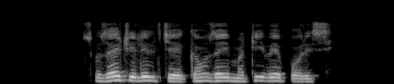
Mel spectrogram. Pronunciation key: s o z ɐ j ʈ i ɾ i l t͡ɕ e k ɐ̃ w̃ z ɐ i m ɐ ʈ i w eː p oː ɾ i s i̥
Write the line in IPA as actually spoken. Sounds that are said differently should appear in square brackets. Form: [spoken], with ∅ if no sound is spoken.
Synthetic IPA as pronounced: s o z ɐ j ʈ i [l] i l t͡ɕ e k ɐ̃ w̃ z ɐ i m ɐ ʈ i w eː p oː ɾ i s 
